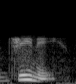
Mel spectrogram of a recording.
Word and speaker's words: Jeanne: My first name is spelled J-E-A-N-N-E. People ask if they should say Jean or Jeannie. Either is all right, but Jeannie is spelled with an I-E at the end. Jean is my given name, and Jeannie is my nickname. My last name is spelled capital D-U, capital P-R-A-U.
